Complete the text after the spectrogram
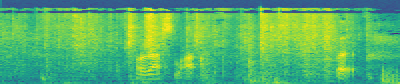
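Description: A refrigerator door opens with a soft suction pop.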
